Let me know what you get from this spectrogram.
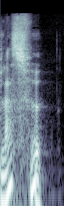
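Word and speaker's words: Bad Laasphe: Wie spricht man Bad Laspe aus? – Ich glaube Laspe, oder? – Laspe, ja, aber was ist ja mit L, also L-A-A und dann S-P-H-E.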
